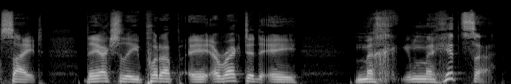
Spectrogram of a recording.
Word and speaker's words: mechitza: And contrary to the custom of that site, they actually erected a mechitza. Mechitza, I'm going to say is the pronunciation. That's just a guess.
